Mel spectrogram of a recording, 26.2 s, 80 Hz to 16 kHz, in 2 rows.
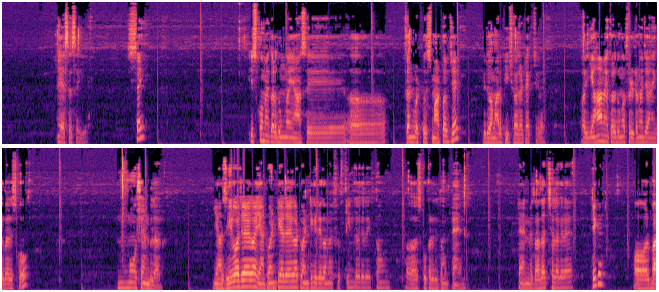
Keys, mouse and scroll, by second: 4.9 right click, 8.3 click, 15.7 click, 18.7 click, 19.6-20.6 typing, 21.5 click, 22.1-22.5 typing, 24.0 click.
